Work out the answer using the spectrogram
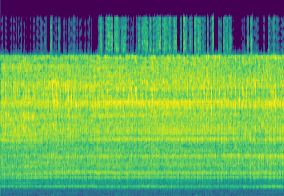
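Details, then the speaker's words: Antique Violet Ray machine (doctors' high-voltage device, mains powered), cover off: harsh steady high-pitched buzz with fast even chatter from trembler contact with threaded adjuster, coil and what seems a capacitor; normal trembler buzz. "you've got like a a trembler arrangement in that as you can see it but the contact is moved in and out by this threaded part"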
